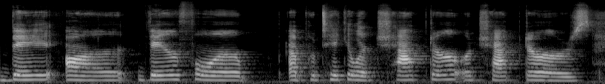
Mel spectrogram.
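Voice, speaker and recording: A woman with a bright, sharp tone and medium pitch speaks in a monotone, flat intonation at a very slow pace. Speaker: vlogger sharing personal experience. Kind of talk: personal monologue vlog. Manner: slow, halting.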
